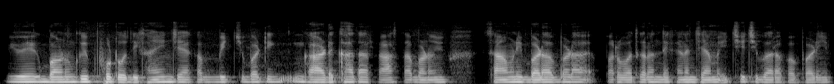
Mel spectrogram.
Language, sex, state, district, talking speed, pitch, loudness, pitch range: Garhwali, male, Uttarakhand, Uttarkashi, 195 wpm, 110 Hz, -20 LUFS, 105-115 Hz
